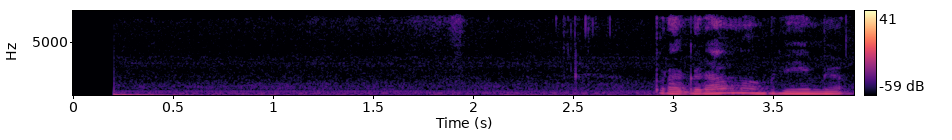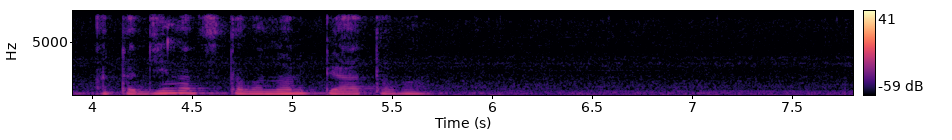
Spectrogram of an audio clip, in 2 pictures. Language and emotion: Russian, sad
